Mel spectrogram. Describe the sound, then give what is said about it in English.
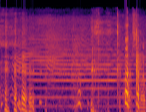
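A loud, buzzy air horn blast holds a steady, brassy tone for a few seconds, with voices talking over its start and end. “I love that air horn.”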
